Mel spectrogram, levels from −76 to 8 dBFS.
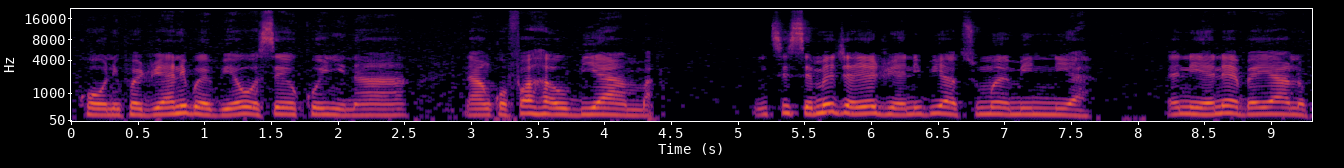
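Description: Overdone noise removal runs through the whole recording. A noise reduction stage was set too hard. Frequency bands near its noise estimate were pulled down or cut, taking quiet speech detail too. Pauses fall to near silence with twinkling specks.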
